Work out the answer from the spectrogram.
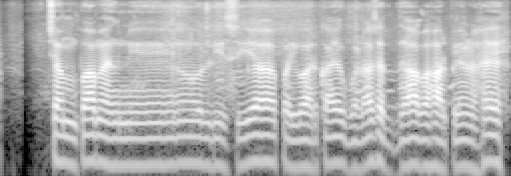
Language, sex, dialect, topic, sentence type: Hindi, male, Kanauji Braj Bhasha, agriculture, statement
